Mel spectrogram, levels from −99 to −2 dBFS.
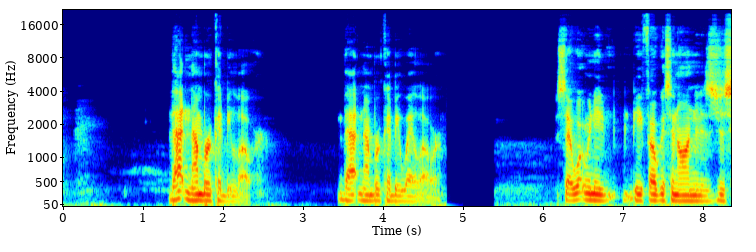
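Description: No technical faults are audible anywhere in the recording.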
